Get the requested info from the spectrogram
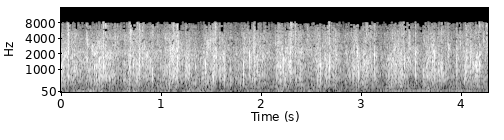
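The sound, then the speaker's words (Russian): Sustained applause from a large crowd of mourners seeing off ballerina Yekaterina Maximova from the Atrium building next to the Bolshoi Theatre in Moscow, as is customary among theatre people: a dense steady wash of many hands clapping at once, loud and continuous with no voices standing out. “Провожали, как принято у театральных людей, аплодисментами.”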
